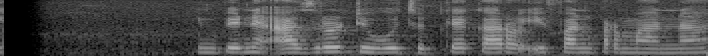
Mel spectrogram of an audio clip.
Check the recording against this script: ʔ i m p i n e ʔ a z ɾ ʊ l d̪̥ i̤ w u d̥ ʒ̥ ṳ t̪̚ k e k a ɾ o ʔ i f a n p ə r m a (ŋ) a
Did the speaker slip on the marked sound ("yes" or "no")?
yes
